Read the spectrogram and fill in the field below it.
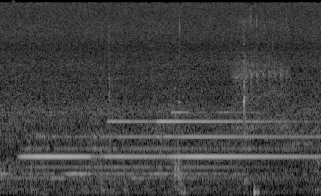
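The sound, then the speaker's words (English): Chimes ring out in a few struck notes whose tones hang and overlap in a sustained shimmer, with a soft thump partway through and no voices. “It has chimes here, which would uh, put Big Ben to shame.”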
